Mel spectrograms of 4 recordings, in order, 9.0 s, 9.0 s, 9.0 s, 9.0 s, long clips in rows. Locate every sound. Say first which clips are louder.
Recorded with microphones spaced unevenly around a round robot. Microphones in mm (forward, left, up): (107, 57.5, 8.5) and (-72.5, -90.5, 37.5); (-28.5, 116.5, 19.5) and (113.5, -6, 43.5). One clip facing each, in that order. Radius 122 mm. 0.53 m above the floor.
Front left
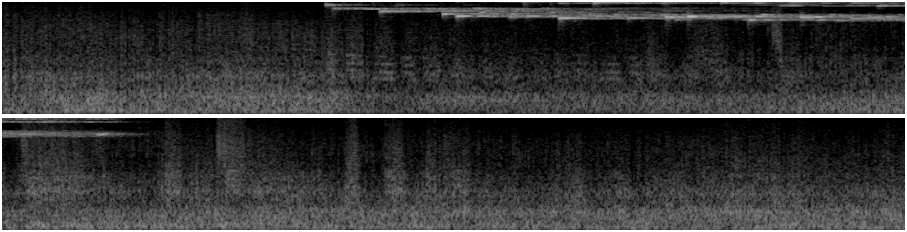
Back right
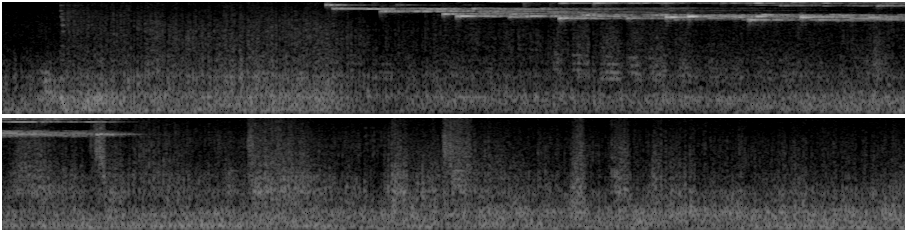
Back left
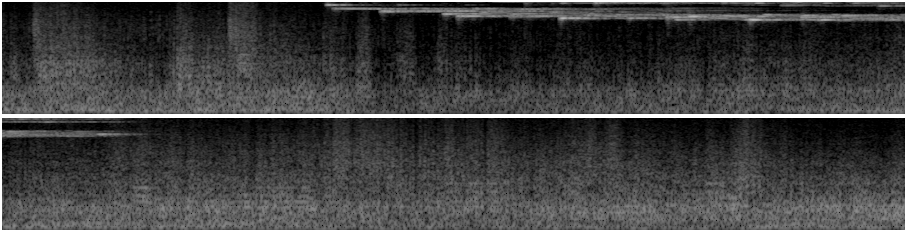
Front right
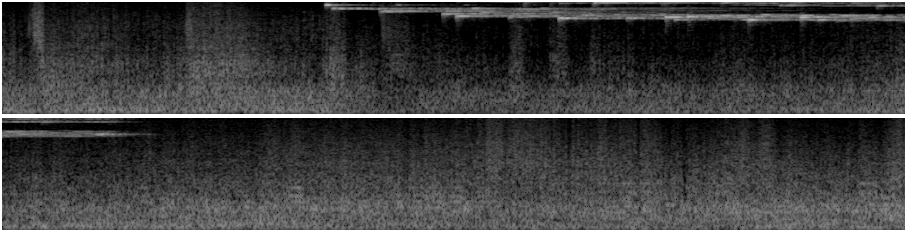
1.6 s a chime: back right 1 dB, back left 1 dB; 50° right, 3 m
